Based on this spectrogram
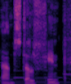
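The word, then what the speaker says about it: Amstelveen: জায়গাটা হচ্ছে এমস্টাল ফিনমস্টল যদিও ভি এর উচ্চারণ এখানে এফ করে এমস্টাল ফিন সো এই প্লেসটা অনেক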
